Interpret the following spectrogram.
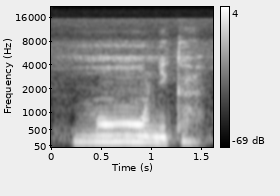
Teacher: a sílaba pronunciada com mais intensidade é o mon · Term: sílaba tônica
